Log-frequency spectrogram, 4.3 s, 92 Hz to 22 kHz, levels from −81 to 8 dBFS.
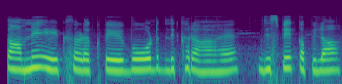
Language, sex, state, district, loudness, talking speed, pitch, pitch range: Hindi, female, Punjab, Pathankot, -14 LUFS, 140 wpm, 235 Hz, 225-245 Hz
